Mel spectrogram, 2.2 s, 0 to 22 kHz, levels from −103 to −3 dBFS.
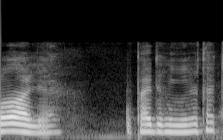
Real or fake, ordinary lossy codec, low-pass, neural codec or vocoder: fake; none; 7.2 kHz; codec, 44.1 kHz, 3.4 kbps, Pupu-Codec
